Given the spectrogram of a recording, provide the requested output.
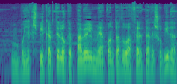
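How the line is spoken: Plain. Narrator (Spanish): dijo

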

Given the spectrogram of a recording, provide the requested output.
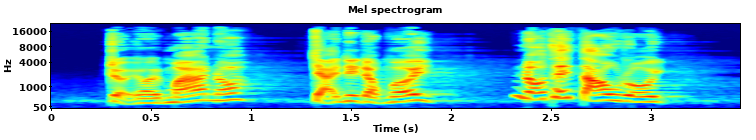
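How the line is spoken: Loud frantic yelling. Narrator (Vietnamese): la hét ầm lên miệng quang quang

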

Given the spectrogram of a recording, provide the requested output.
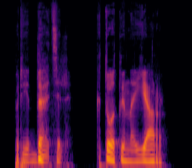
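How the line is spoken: Growled. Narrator (Russian): прорычал он

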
